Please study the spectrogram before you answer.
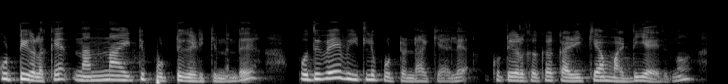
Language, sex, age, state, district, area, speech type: Malayalam, female, 30-45, Kerala, Kannur, urban, spontaneous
